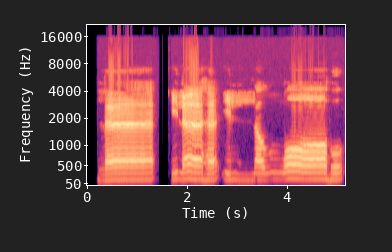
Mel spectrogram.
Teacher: لا الف مدہ ہے، ایک الف کے برابر کھینچنا ہے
